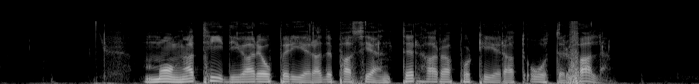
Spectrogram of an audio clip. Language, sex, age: Swedish, male, 55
